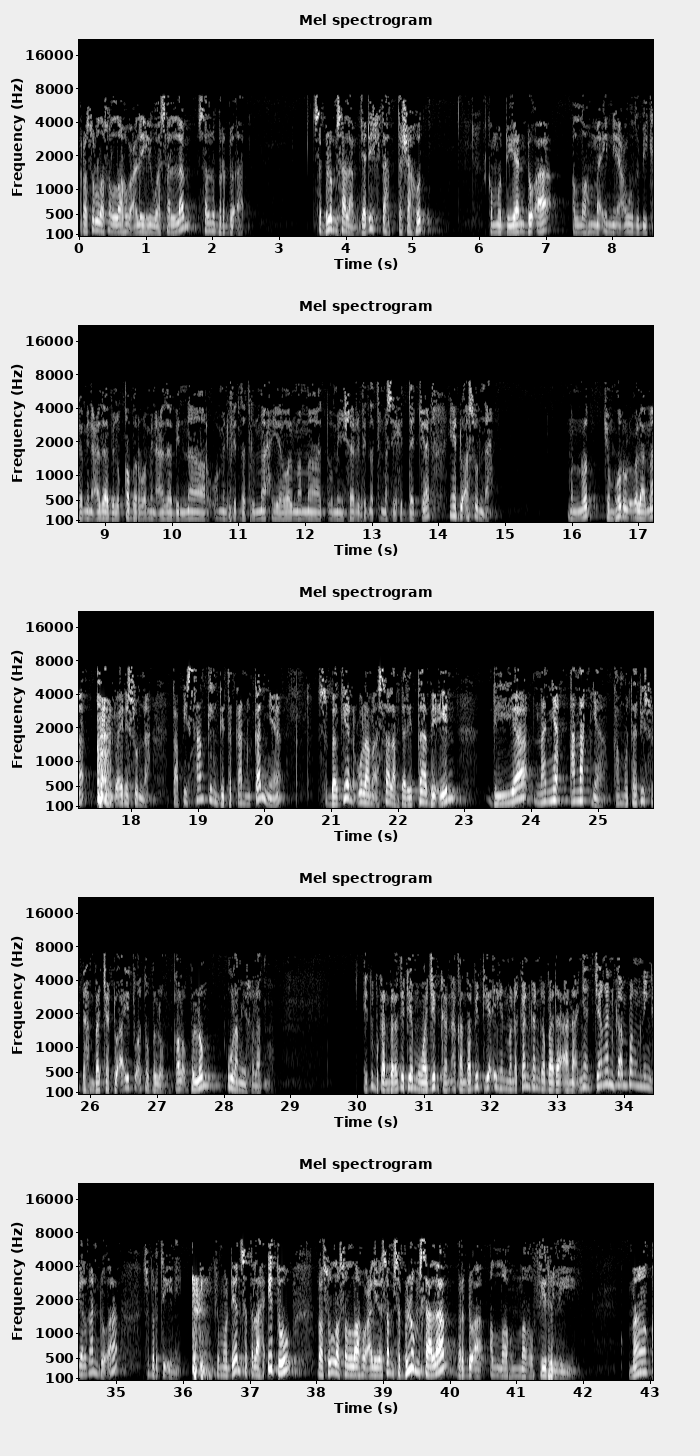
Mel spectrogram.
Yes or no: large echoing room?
yes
